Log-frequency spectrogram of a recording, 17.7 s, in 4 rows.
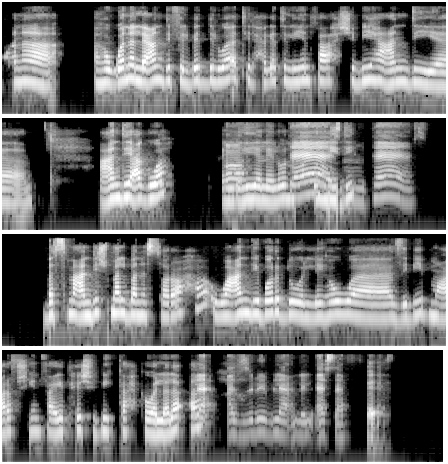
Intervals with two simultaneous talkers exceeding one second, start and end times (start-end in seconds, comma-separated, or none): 6.7-8.1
